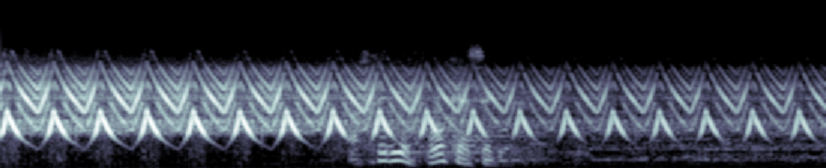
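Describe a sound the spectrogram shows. A siren wails rapidly up and down from a loudspeaker close by and slowly fades.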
